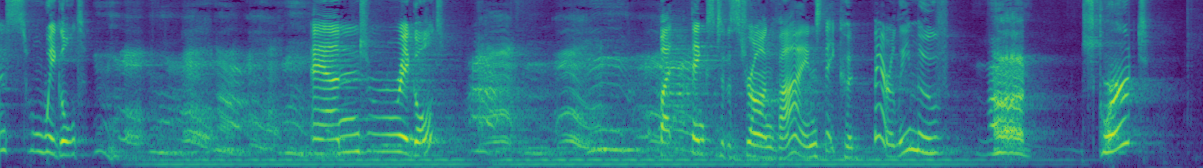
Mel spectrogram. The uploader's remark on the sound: Recorded live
